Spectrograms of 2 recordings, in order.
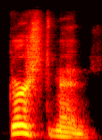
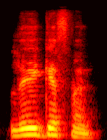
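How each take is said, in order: First: The middle of the name has an 'sh' sound. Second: The middle of the name has an 'st' sound. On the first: The speaker calls it wrong. "No, do it like like like without an H" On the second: The speaker calls it right. "you did the S and T right"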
